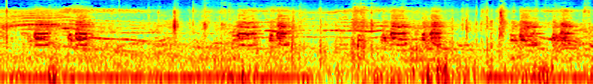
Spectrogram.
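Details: A long-tailed shrike being trained to become tame gives harsh, nasal, grating notes in short bursts every second or so, over a low steady hum, with a man speaking briefly.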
